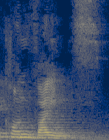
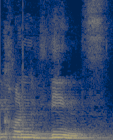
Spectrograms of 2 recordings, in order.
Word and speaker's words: convince: Please, guys, especially if you're a Spanish speaker, we don't say convince, okay? We say convince.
